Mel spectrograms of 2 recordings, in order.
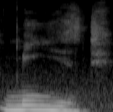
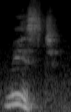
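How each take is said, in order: First: The word ends with a z-d sound. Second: The word ends with an s-t sound. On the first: This is how many learners say it. The speaker calls it wrong. "মিজড অনেকজন বলে আর কি" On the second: This is how native speakers say it. The speaker calls it right. "Native স্পিকাররা তখন এটা হয়ে যাচ্ছে মিসড"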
